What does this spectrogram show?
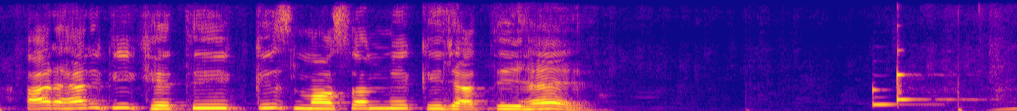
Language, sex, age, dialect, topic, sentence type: Hindi, male, 25-30, Awadhi Bundeli, agriculture, question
